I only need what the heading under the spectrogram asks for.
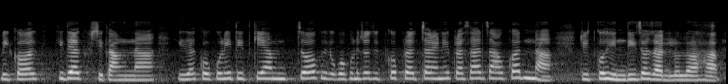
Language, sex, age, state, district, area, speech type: Goan Konkani, female, 18-30, Goa, Pernem, rural, spontaneous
